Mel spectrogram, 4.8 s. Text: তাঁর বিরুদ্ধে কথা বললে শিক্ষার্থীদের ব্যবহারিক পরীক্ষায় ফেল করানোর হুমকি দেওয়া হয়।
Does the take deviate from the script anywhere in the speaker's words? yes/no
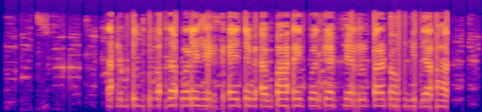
no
